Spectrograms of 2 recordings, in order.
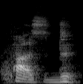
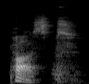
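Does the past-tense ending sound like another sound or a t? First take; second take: another sound; t. First: The ending is not pronounced as a t sound. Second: The ending is pronounced as a t sound. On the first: The speaker calls it wrong. "not passed" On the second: The speaker calls it right. "the past tense is a passed"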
